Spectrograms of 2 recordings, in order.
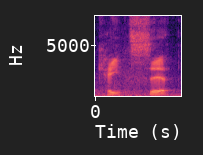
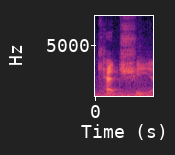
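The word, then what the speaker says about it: Cait Sith: are fans of Final Fantasy 7 it's not pronounced Kate's it of course not it is it is catchy probably I think at square-enix they meant they pronounce it catchy I'm pretty sure and that seems to be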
